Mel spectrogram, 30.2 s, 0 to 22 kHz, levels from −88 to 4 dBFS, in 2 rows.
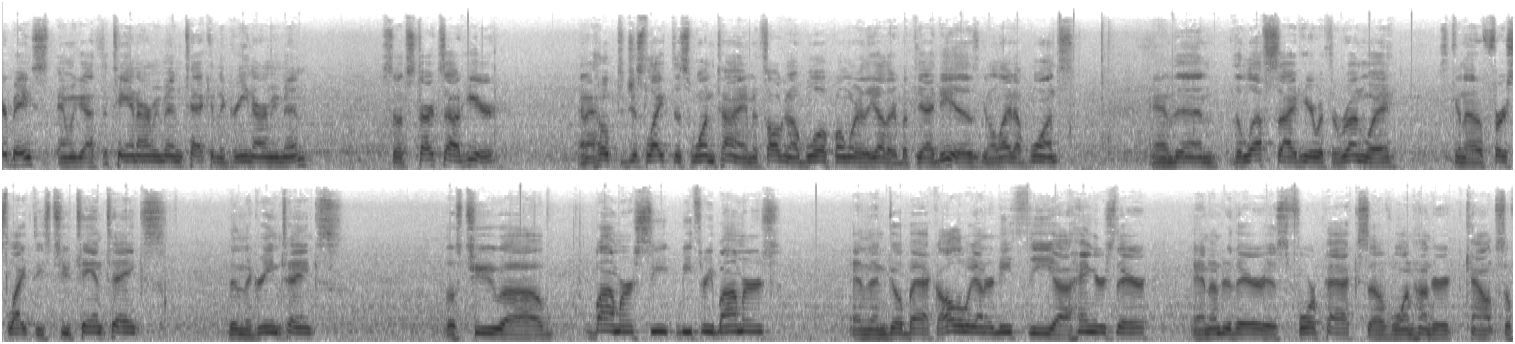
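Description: A receiving device running on its own clock, not locked to the sender's over the digital link, drifts against it by something like 150 parts per million, which produces word clock ticks. Each time the two clocks slip past each other, a sample is dropped or repeated and its neighbours are misread. The result is a steady train of sharp clicks of uneven strength roughly every 0.15 s, from 0.15 s to 30.14 s, around two hundred in all.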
